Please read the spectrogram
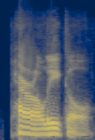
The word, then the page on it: paralegal: American English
